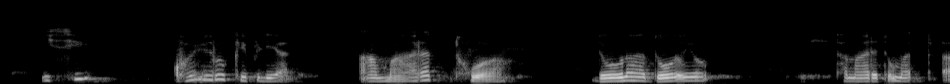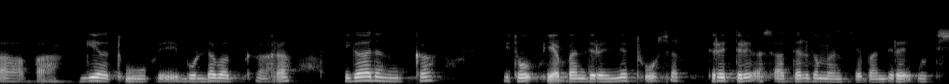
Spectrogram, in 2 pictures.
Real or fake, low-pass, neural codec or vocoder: fake; 5.4 kHz; codec, 16 kHz, 4 kbps, X-Codec, HuBERT features, trained on LibriSpeech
